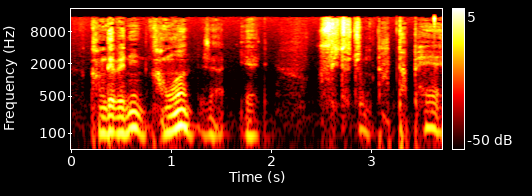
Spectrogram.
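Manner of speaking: soft, hushed, confiding whisper.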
